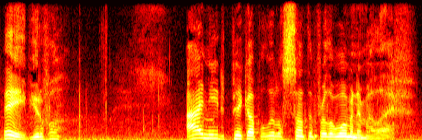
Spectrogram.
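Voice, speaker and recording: An actor voicing a cocky middle-aged ex-robber in a video game, talking loud, blunt and wisecracking. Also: male voice, on the high side, big pitch swings, brisk. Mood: flirty.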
